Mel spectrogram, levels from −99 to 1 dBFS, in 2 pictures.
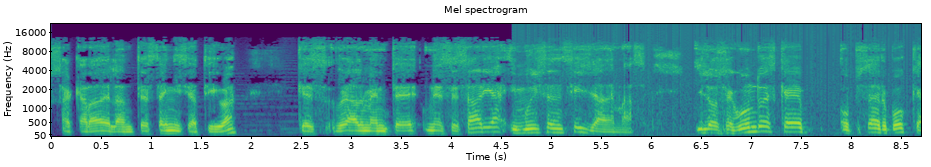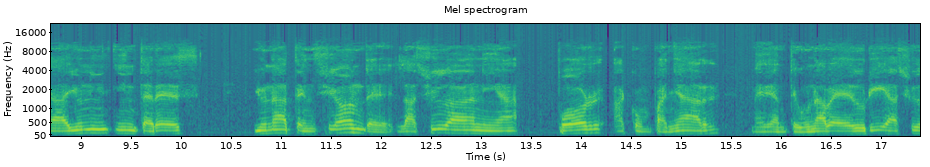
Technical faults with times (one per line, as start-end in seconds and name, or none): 4.61-17.39 unreliable data bit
